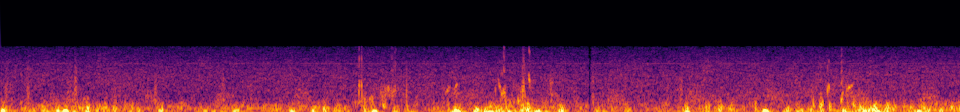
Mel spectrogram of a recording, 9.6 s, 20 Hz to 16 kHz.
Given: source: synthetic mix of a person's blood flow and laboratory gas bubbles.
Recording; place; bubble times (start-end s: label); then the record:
Doppler ultrasound of blood flow; subclavian vein
3.55-3.74 s: bubbles
3.77-3.98 s: bubbles
4.02-4.09 s: bubbles
4.41-4.59 s: bubbles
4.95-5.34 s: bubbles
5.48-5.55 s: bubbles
8.08-8.18 s: bubbles
8.25-8.62 s: bubbles
From the record:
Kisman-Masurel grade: 221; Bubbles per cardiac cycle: several, 3 to 8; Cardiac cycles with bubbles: 10 to 50%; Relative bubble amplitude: barely perceptible (0.100 to 0.250); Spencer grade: 2 (many but less than half of the cardiac periods contain bubble signals, singularly or in groups); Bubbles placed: anywhere in the cardiac cycle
